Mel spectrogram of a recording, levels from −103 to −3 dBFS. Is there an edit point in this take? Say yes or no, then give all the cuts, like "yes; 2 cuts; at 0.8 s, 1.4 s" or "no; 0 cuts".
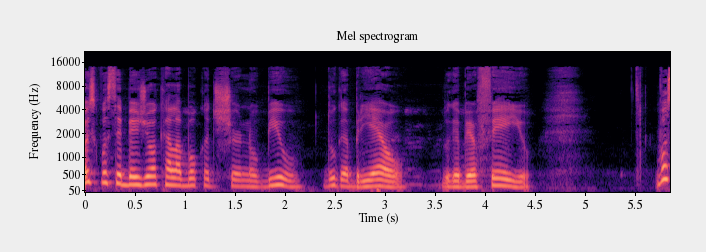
no; 0 cuts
